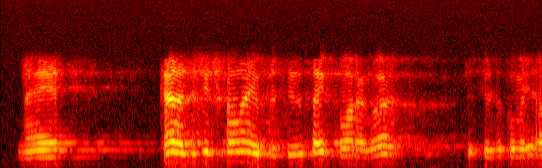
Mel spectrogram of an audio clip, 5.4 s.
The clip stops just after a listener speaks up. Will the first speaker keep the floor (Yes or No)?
Yes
